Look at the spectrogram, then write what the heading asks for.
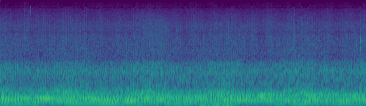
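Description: A rocket upper stage with a Centaur engine fires its escape burn from Kerbin in Kerbal Space Program, giving a steady, loud, unbroken roar that holds from start to finish.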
